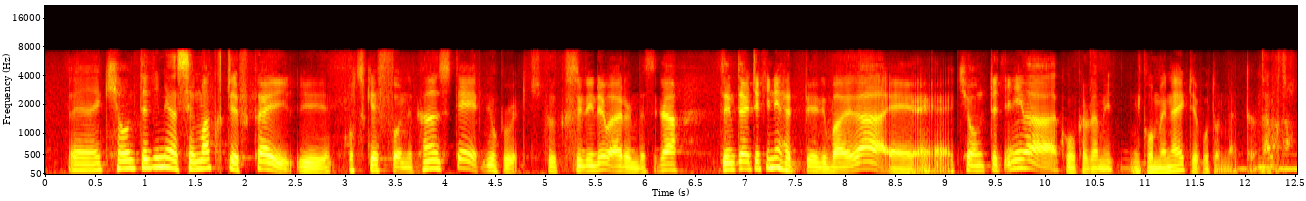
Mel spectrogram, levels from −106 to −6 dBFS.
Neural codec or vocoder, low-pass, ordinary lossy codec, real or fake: codec, 16 kHz, 1 kbps, X-Codec, HuBERT features, trained on balanced general audio; 7.2 kHz; none; fake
